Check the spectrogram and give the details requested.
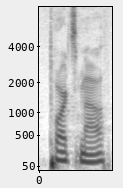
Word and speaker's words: Portsmouth: It's spelled Portsmouth, but it's Portsmouth.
